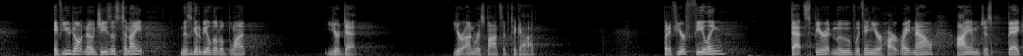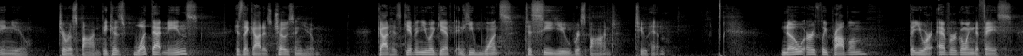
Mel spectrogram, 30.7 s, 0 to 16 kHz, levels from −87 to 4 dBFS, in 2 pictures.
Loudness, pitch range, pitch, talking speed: -31 LUFS, 110-135 Hz, 120 Hz, 145 wpm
